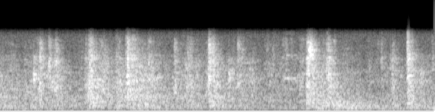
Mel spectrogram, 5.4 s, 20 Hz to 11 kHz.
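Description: Kubota 95 HP farm tractor running steadily, with irregular short knocks and clatters over the engine noise. The sharpest knock comes about four seconds in.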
